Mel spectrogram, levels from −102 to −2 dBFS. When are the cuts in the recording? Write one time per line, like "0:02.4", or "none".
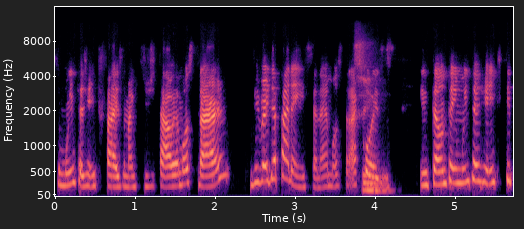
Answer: none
